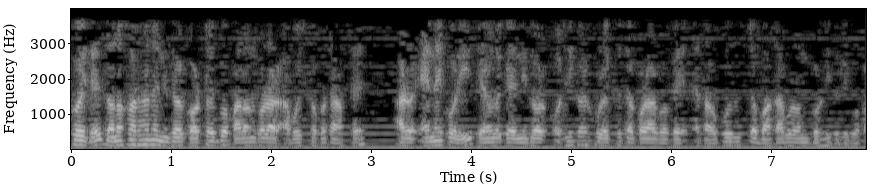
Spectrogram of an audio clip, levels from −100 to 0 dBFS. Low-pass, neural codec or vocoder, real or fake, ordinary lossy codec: 3.6 kHz; none; real; MP3, 24 kbps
